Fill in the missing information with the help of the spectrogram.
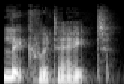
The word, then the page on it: liquidate: British English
